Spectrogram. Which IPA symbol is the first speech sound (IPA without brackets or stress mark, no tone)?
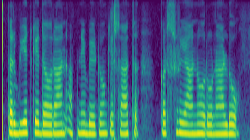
t̪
